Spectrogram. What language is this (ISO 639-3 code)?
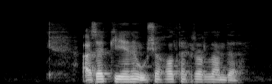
uzb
